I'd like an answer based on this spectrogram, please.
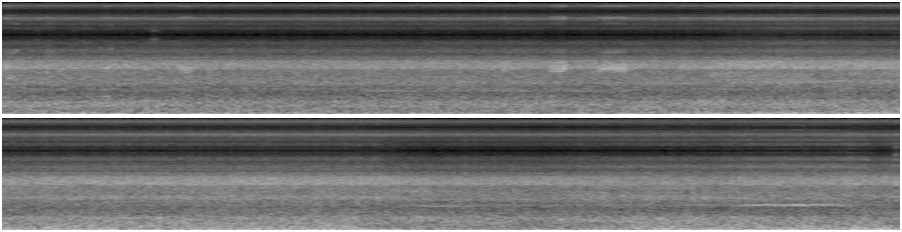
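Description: Steady wind rushing over a GoPro camera's microphone on a paraglider in flight.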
